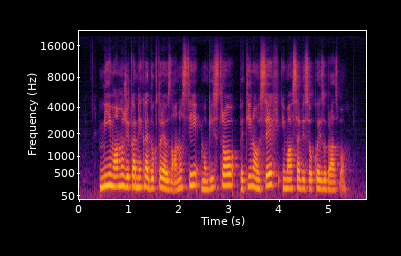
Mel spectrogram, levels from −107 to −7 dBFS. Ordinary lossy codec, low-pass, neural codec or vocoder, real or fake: none; 19.8 kHz; autoencoder, 48 kHz, 128 numbers a frame, DAC-VAE, trained on Japanese speech; fake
